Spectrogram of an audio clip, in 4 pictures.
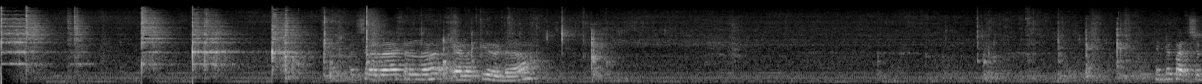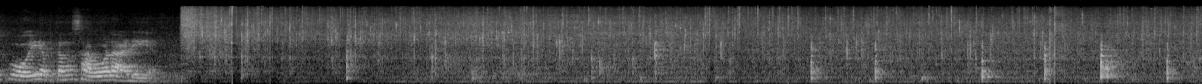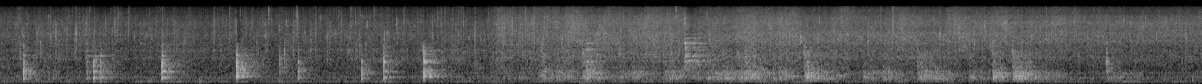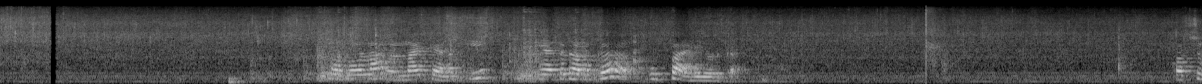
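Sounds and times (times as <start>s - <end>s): onions sizzling in oil: 0.0s - 12.6s, 13.8s - 48.0s.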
